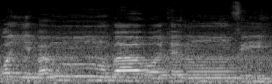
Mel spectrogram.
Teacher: یہاں جو با کے اوپر دو زبر کی تنوین ہے، دو زبر کی تنوین کے بعد حروف یر مرو میں سے میم آ گیا تو یہاں ادغام مع الغنہ ہوگا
